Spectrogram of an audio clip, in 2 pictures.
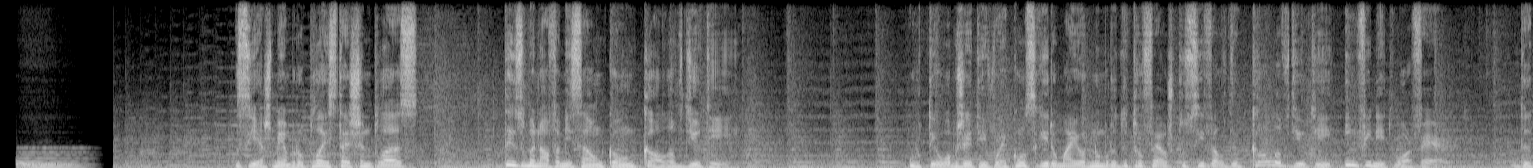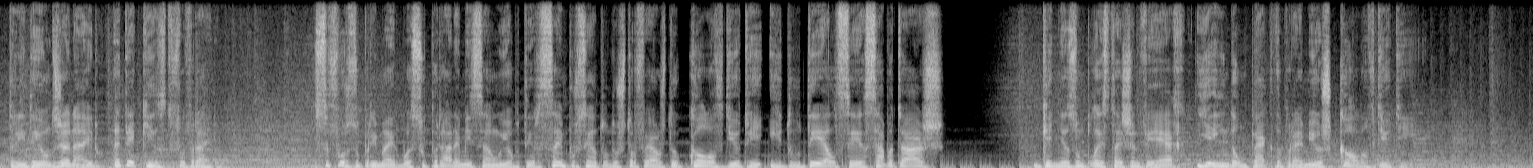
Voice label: Commercial PT; PlayStation 4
